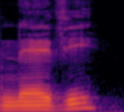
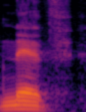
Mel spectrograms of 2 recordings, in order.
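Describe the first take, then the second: First: The word ends with a clear final vowel. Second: The word ends abruptly without a final vowel. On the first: This is how it is said in Brazil. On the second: This is how it is said in Portugal.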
